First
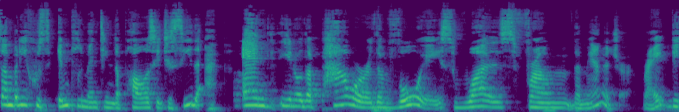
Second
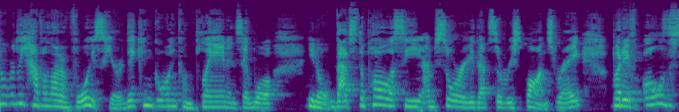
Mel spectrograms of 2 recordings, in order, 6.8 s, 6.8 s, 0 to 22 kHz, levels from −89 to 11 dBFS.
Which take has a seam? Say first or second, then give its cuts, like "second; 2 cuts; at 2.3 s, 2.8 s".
first; 1 cut; at 2.3 s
